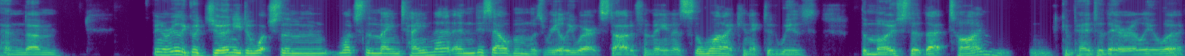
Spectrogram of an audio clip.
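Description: With ordinary pitch variation, a man of medium pitch keeps to a moderate pace. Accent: Australian. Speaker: guest album suggester. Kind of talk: casual chat. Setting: remote call.

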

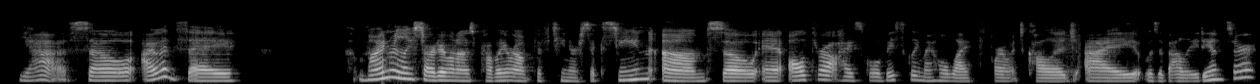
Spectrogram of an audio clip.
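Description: With ordinary pitch variation, a normal speaking voice moves along at a moderate pace. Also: woman, fairly low pitch for a woman. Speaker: wellness business co-owner and yoga coach. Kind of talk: casual interview chat.

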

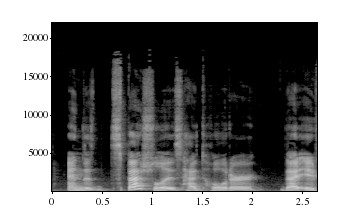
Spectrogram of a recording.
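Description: The speaker has an American accent and a moderate pace, on a very clean recording with a silent background. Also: woman. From Pennsylvania. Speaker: true crime podcast host. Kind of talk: casual storytelling.

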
